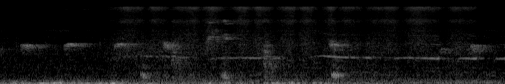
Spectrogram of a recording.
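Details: Yellow-vented bulbul, a trucukan being coaxed into song, gives short bright chirping notes at an uneven pace, about two a second, over a thin steady whistle and a heavy low rumble of background noise.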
